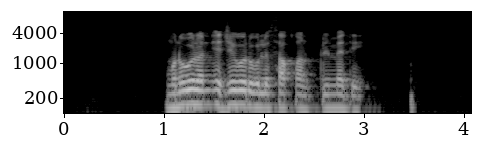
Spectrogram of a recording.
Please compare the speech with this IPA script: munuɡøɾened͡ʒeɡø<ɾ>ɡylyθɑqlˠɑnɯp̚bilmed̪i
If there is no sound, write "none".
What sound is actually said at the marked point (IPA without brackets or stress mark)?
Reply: ɾ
